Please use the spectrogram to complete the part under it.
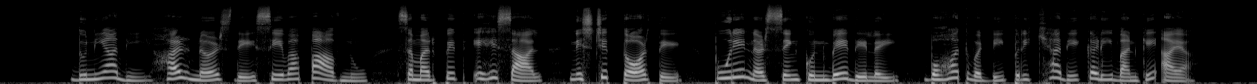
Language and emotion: Punjabi, neutral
